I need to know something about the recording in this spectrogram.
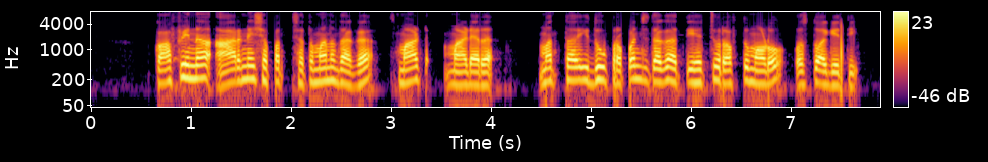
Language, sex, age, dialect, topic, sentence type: Kannada, male, 46-50, Dharwad Kannada, agriculture, statement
